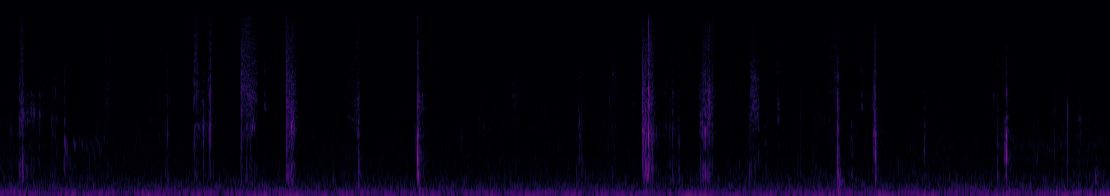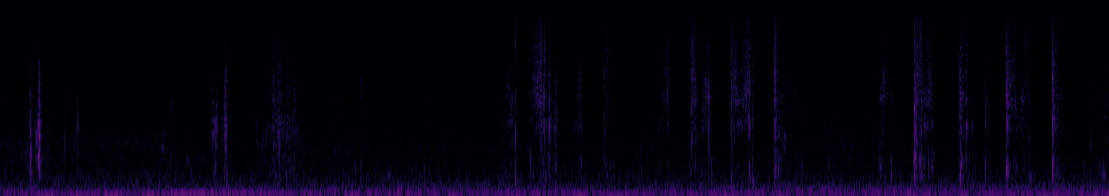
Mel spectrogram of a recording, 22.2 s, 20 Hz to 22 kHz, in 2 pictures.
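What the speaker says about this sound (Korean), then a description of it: "여러분들의 11월 달의 연애운에 대한 카드를 조금 뽑아보도록 할게요" Tarot cards being shuffled and handled softly, with faint, irregular papery flicks and taps over a low, steady background hum, quiet and close.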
